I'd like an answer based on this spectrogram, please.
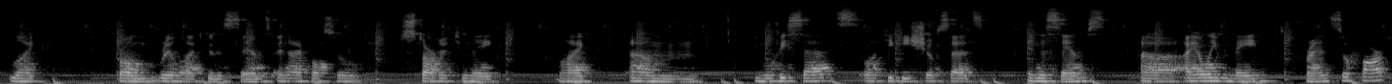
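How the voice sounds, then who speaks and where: Low, unhurried woman, non-native English speaker. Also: darkish tone. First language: not English. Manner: self-deprecating, hesitant. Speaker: gaming video creator. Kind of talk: casual unscripted voice-over commentary.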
